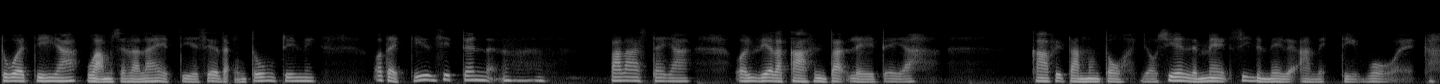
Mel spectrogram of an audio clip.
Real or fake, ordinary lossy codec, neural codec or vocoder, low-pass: fake; MP3, 24 kbps; codec, 24 kHz, 0.9 kbps, WavTokenizer, large speech release; 5.4 kHz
